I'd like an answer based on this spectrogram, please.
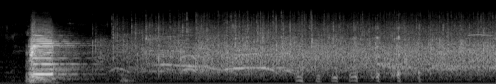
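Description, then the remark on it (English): A sharp, loud burst of sound opens before a crowd breaks into sustained applause, a dense steady patter of clapping that carries through to the end. “Thank you for the hands, the sounds of your hands.”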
